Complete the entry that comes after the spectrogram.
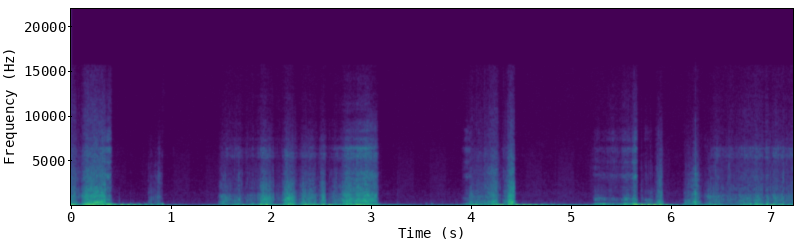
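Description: A paint brush is brushed over the black foam windscreen of a Rode microphone. It makes muffled, rumbling, scratchy swishes that swell and fade in uneven strokes, heavy in the lows with little brightness.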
